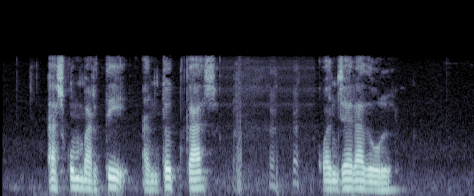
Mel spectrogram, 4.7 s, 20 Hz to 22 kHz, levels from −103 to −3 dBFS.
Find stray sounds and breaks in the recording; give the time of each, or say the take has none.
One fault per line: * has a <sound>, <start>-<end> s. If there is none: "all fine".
* has a laugh, 2.3-3.0 s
